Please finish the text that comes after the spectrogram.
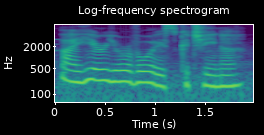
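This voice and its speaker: A woman voicing a gentle, nurturing ancient guardian spirit in a video game, with a tender, solemn manner. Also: medium pitch, measured pace, a little hiss or hum, natural voice. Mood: tender, reassuring.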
